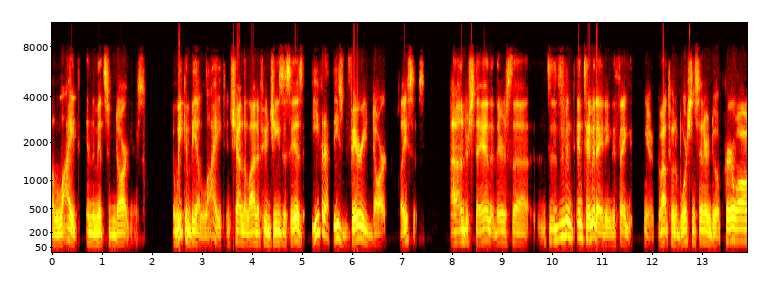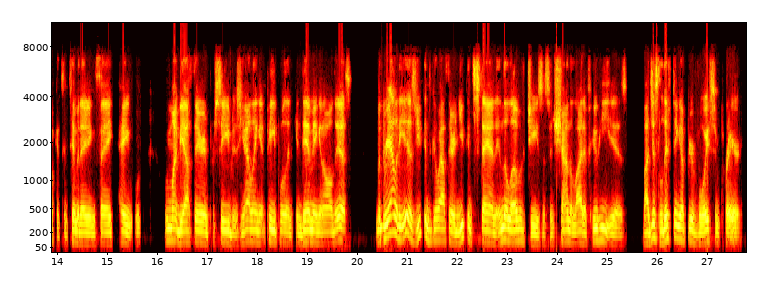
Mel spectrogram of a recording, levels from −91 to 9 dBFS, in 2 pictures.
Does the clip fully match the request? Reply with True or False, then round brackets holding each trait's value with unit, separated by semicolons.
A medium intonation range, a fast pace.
True (3.0 semitones; 225 wpm)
